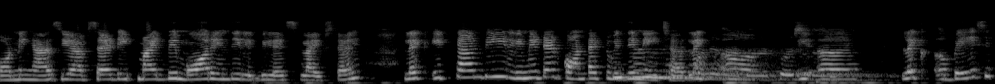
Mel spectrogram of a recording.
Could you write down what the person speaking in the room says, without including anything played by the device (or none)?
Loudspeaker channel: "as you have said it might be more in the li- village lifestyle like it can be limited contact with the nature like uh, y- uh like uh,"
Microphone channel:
people know one another personally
